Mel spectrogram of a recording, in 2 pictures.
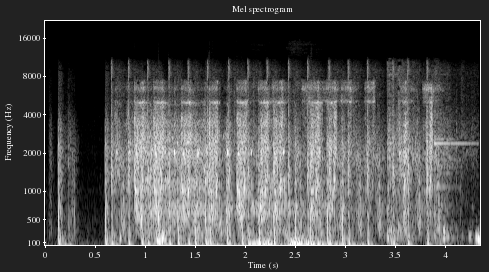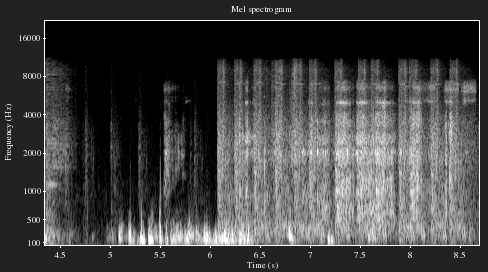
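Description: Rapid automatic gunfire in a Free Fire custom room match, loud close bursts of fast shots broken by a short pause, then more sustained firing.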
